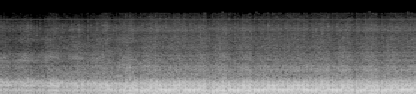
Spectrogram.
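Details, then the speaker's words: Motorcycle engine started cold, not warmed up: light, steady tick under a loud exhaust, seeming to come from the upper engine area; owner unsure, cam chain tensioner questioned; found to be a loose exhaust header bracket. "though that exhaust is so freaking loud yeah it sounds like it's coming from in there see if I can crank it up and you can hear it more yeah it's it's somewhere up in that region"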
